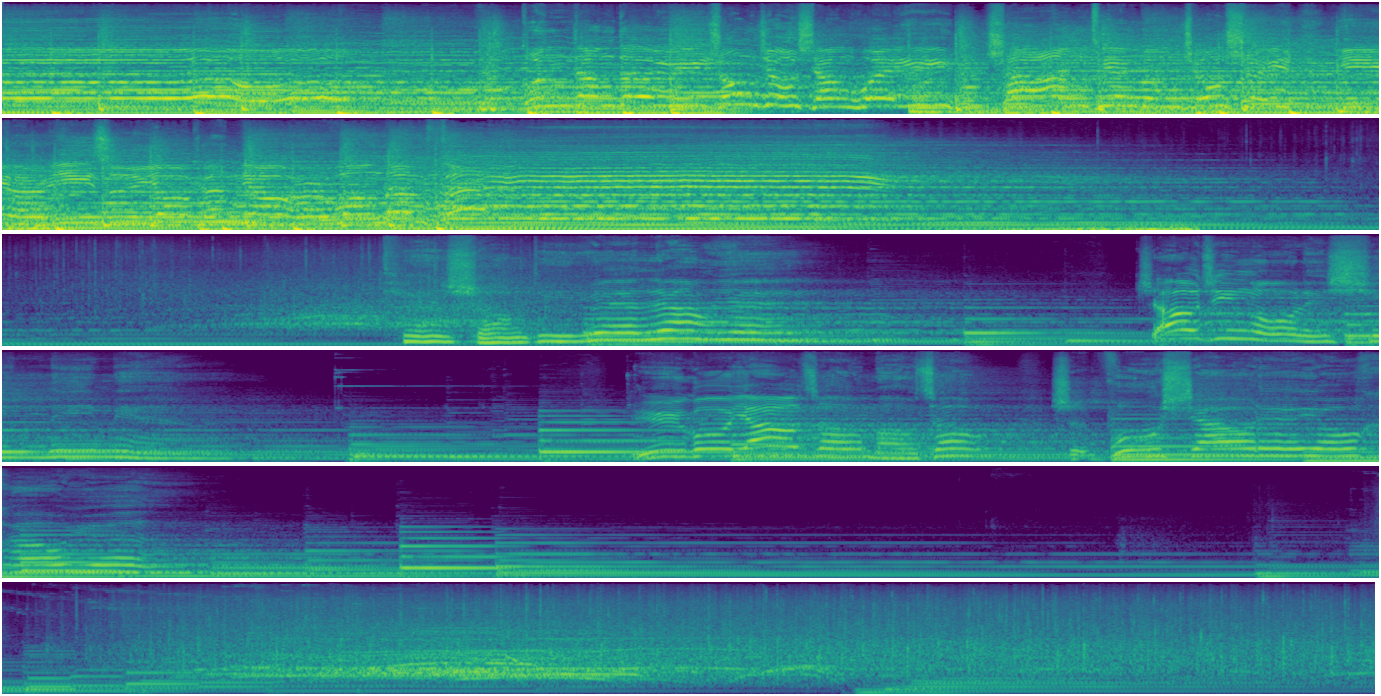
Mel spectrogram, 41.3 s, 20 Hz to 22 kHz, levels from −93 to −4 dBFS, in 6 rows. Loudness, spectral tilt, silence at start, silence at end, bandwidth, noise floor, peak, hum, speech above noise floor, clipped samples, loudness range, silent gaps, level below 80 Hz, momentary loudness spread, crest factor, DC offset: -17 LUFS; -5 dB/octave; 0 s; 0 s; over 20 kHz; -47 dBFS; 0 dBFS; none; 24 dB; under 0.1%; 18 LU; none; -26 dBFS; 21 LU; 18 dB; under 0.1%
